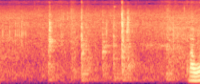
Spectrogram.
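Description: Light metal clicks of a wrench against the nuts and bolts of a sawmill head's steel guide plates as the nuts are being loosened; a few scattered short clicks.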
